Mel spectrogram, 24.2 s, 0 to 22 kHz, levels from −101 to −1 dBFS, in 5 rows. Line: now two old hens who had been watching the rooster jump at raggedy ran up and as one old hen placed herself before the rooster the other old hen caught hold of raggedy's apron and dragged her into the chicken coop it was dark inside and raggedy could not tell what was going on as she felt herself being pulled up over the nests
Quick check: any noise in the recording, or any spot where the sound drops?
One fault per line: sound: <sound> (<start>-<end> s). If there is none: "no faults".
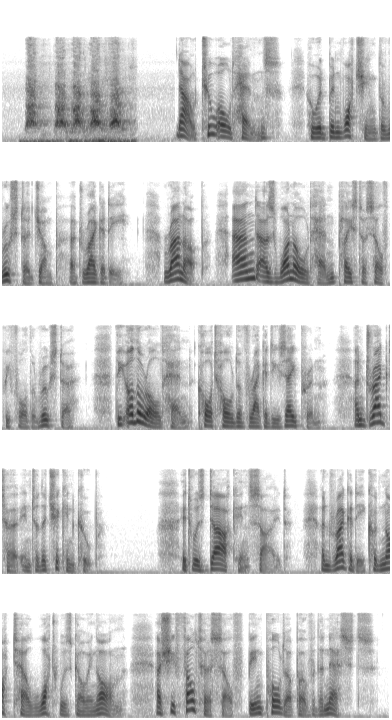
sound: bark (0.2-1.7 s)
